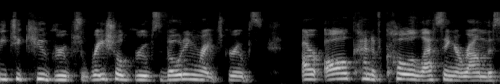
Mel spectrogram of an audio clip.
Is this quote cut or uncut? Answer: uncut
